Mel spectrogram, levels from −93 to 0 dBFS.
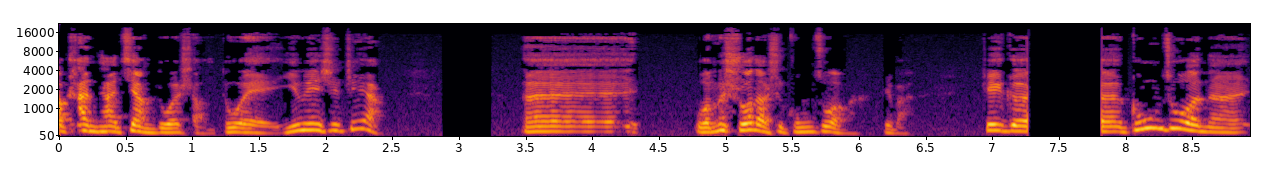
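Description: Speech that halts twice for a rebuffering stall, from 2.87 to 3.24 s (0.37 s of added silence) and from 7.26 to 7.82 s (0.56 s). Playback ran out of downloaded audio and waited for more. Unlike a packet dropout, which cuts out part of the signal, each stall picks up exactly where it stopped. Nothing is missing, and the clip simply runs longer by the length of each gap.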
